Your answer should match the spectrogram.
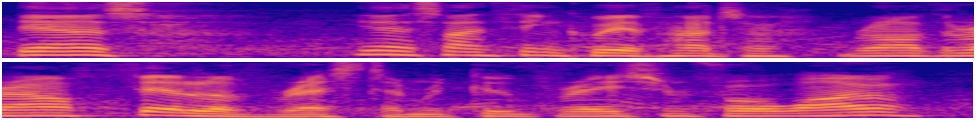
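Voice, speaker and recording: A man's voice: medium pitch, a little fast, fairly bright tone, close to an everyday voice. A man playing an eccentric, fussy, kindly time-travelling wanderer in an audio drama, with a hesitant, fluttery manner. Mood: genial, evasive.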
